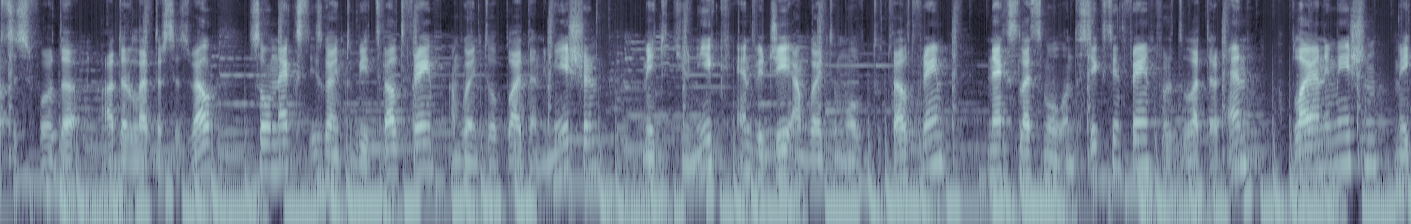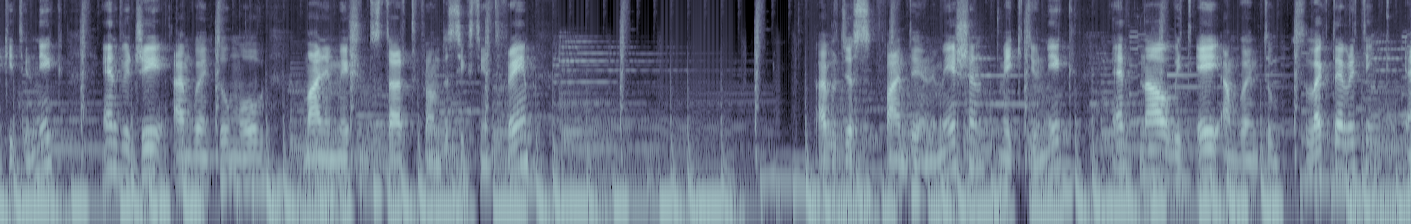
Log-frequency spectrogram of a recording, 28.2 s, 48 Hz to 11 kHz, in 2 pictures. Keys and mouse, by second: 1.0-3.5 drag, 4.1 click, 7.1 g, 8.8-10.4 drag, 12.4 click, 13.9 click, 14.9 g, 16.5-20.2 drag, 21.0 click, 22.1 click, 24.8 click, 25.5 click, 26.2 g.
